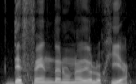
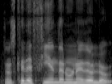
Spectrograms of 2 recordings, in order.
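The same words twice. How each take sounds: First: "defendan" with a plain e, no ie, Portuguese-style; "defendan" said the Portuguese way, before self-correcting; Portuguese slip. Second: Said in the usual way. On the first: Real, not acted. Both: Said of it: "perdón, me salió el portugués".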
